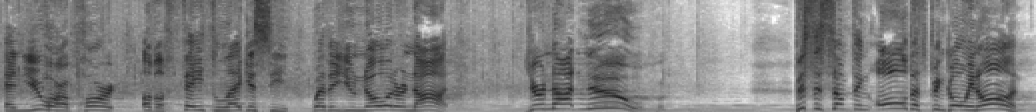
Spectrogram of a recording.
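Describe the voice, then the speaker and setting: A man's voice: extremely high pitch, lively intonation, slow pace, pushed and bright, soft background music. A man preaching an impassioned motivational sermon, emphatic and declamatory, repeating phrases for effect in colloquial language.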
